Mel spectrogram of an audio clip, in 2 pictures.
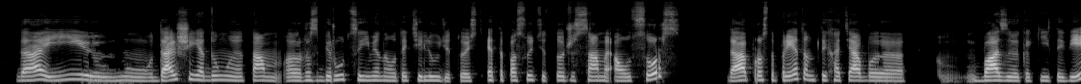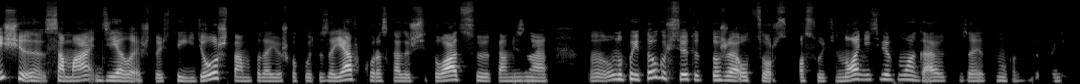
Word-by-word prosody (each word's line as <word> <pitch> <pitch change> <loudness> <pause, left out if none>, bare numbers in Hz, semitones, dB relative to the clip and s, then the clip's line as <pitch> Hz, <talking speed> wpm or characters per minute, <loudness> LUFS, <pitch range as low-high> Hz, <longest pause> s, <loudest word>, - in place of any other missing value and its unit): да. 190 +4 +5
И, 220 +4 0
э, - - 0
ну, 170 -1 -4
дальше, 195 +8 +4
я 210 -3 +2
думаю, 195 -2 -3
там 185 -2 +1
разберутся 190 +5 -2
именно 190 -1 -2
вот 175 +1 -5
эти 180 +1 -5
люди. 185 -3 -2
То 160 +3 -5
есть, 165 0 -4
это, 200 0 -1
по 190 - 0
сути, 190 0 -5
тот 190 -1 -4
же 180 - -4
самый 185 -1 +1
аутсорс, 175 - 0 0.4
да, 185 +3 +7
просто 200 +1 -3
при 190 +2 +3
этом 235 -4 0
ты 200 0 -2
хотя 185 -1 +3
бы, 170 -2 -2 0.3
м, - - -18
базовые 180 0 +5
какие-то 170 +1 -6
вещи 180 - +3
сама 175 -2 +2
делаешь. 180 -3 -1
То 155 - -7
есть, 155 0 -11
ты 160 -4 -5
идёшь 185 - +2
там, 170 -2 -4
подаёшь 165 -1 -6
какую-то 165 -1 -11
заявку, 180 +3 +3
рассказываешь 160 -2 -5
ситуацию 185 -1 +2
там, 165 0 -4
не 165 - -7
знаю, 165 -2 -3 0.4
э. 170 - -9
Ну, 195 +7 -1
по 245 - +1
итогу, 290 +7 +1
всё 235 - 0
это 235 -3 0
тоже 200 -2 +1
аутсорс, 180 +1 -3
по 165 - -5
сути, 160 -1 -11
но 175 +6 +1
они 225 -1 +1
тебе 230 0 -2
помогают 210 -6 -3
за 170 -1 -7
это. 165 0 -7
Ну, 175 -2 -9
как - - -19
бы 170 - -26
в - - -21
итоге. 160 +1 -17
180 Hz, 190 wpm, -23 LUFS, 170-200 Hz, 0.4 s, да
